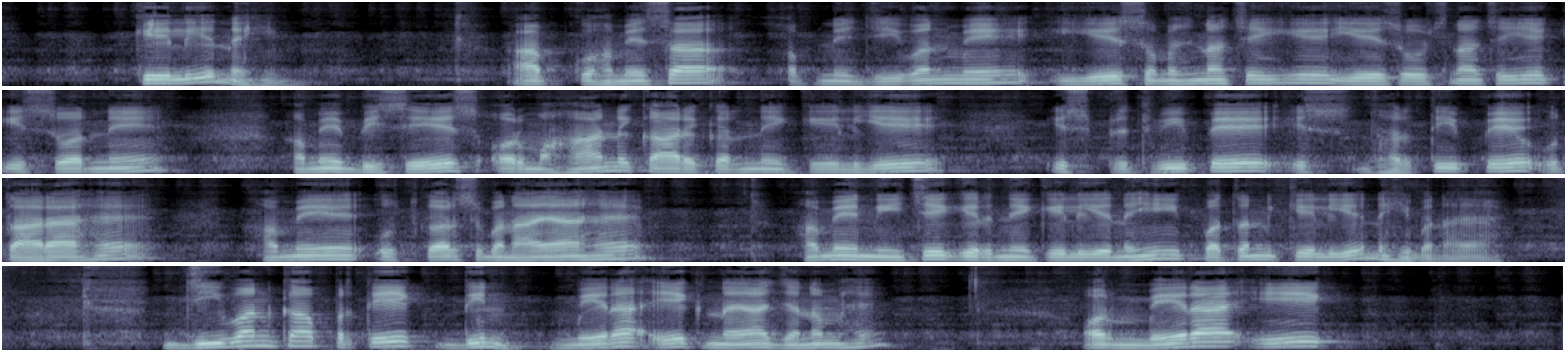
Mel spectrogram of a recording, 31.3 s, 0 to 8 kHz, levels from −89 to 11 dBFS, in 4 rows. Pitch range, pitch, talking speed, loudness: 100-130 Hz, 115 Hz, 115 wpm, -20 LUFS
